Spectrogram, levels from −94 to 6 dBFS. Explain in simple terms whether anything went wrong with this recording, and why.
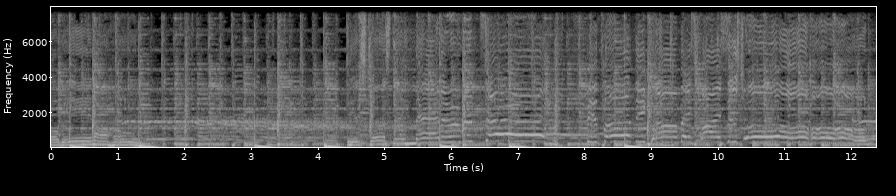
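Nothing went wrong here.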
